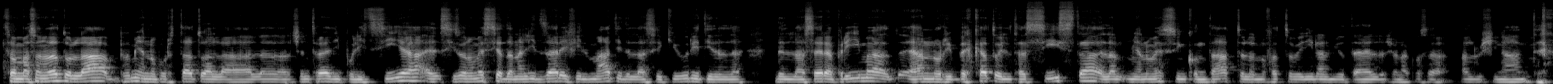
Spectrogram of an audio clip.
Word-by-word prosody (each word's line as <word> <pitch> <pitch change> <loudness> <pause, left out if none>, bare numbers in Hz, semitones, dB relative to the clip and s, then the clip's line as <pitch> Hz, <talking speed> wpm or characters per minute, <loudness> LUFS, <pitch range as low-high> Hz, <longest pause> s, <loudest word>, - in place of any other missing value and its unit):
Insomma, 130 -1 +4
sono 140 +4 +2
andato 155 -2 +6
là, 150 +4 +4
poi 135 0 -6
mi 155 +1 +1
hanno 125 -3 +1
portato 130 +2 -2
alla 115 -1 -1
alla 120 0 -4
centrale 125 +3 +2
di 125 -2 -1
polizia 130 +9 +1
e 130 0 0
si 125 - -7
sono 135 -1 0
messi 145 +2 -1
ad 125 - +2
analizzare 125 +3 +2
i 130 - -4
filmati 125 +3 -2
della 120 -1 -1
security 125 +2 -2
del 115 -1 -1 0.3
della 120 -1 0
sera 130 +1 +4
prima 140 +1 0
e 145 -1 -5
hanno 125 +1 +2
ribeccato 120 - +2
il 120 -1 +1
tassista 145 +7 -1
e - - 0
l'han 120 0 0
mi 120 0 -1
hanno 120 +1 -1
messo 125 +1 -3
in 120 - -1
contatto 125 +3 -3
e - - -1
l'hanno 115 0 -2
fatto 120 +1 -7
venire 120 0 -2
al 120 - -2
mio 115 0 -3
hotel. 115 +1 -3
Cioè, 115 - -16
una 110 -1 -6
cosa 115 -2 -12
allucinante. 115 -1 -5
120 Hz, 195 wpm, -23 LUFS, 115-135 Hz, 0.3 s, andato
